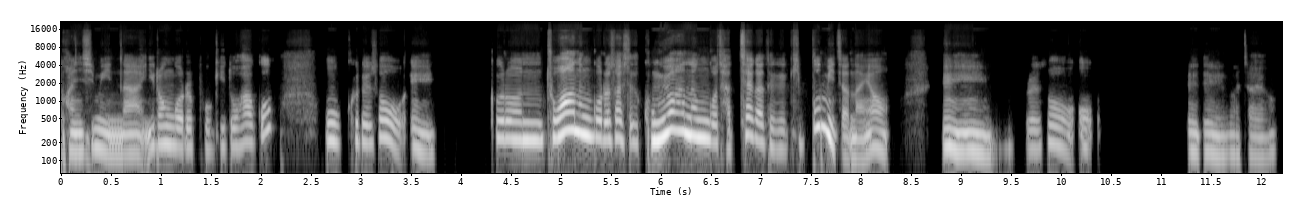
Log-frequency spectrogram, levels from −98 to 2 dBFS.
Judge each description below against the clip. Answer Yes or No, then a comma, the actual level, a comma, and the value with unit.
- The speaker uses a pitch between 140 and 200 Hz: Yes, medium, 185 Hz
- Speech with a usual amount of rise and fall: No, wide, 7.7 semitones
